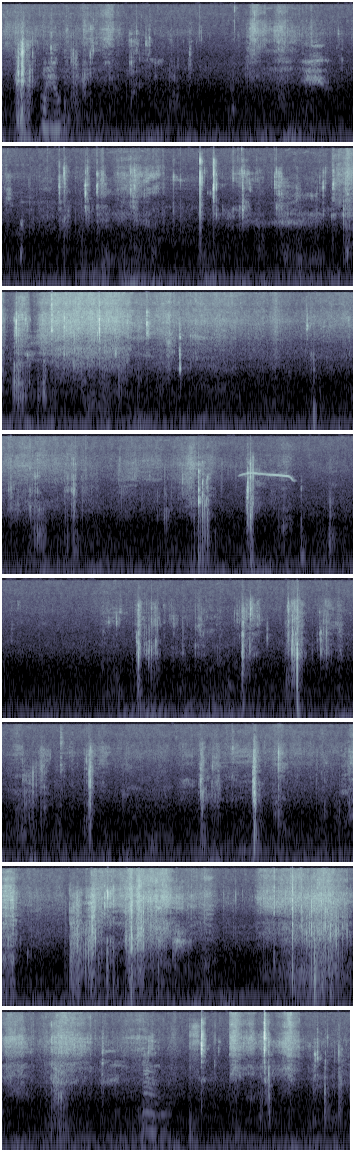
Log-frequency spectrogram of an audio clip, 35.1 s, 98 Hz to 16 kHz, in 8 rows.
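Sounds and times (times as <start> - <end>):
plastic bag rustling: 8.6 - 14.1, 27.1 - 31.9.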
